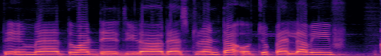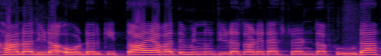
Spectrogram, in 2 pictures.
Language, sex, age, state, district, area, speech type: Punjabi, female, 30-45, Punjab, Amritsar, urban, spontaneous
